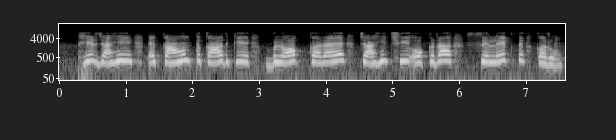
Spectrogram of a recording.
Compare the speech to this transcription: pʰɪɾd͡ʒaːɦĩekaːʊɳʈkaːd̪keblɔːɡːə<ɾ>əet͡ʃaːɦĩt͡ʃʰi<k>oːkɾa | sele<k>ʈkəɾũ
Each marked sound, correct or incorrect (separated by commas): correct, incorrect, correct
